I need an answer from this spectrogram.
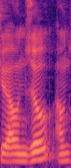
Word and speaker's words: Aonzo: Nous sommes heureux d'accueillir pour la première fois M. Aonzo, c'est comme ça qu'on prononce, président de l'Union indépendante et membre du Conseil économique, social et environnemental, accompagné de M.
